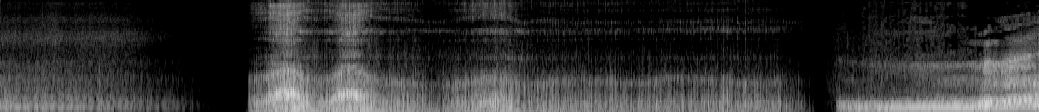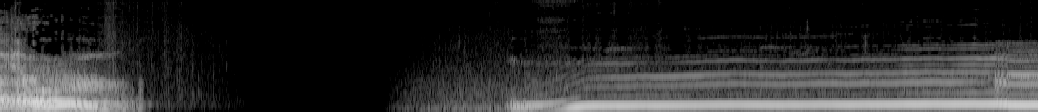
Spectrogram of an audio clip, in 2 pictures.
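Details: Lynx giving coarse, throaty growls in two bursts, then after a pause a long, drawn-out tonal yowl that rises at the start and holds a steady, slightly climbing wail for several seconds.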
